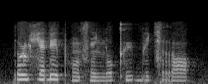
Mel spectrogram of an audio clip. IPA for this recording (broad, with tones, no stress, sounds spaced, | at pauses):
ɾ o˦ ɭ ç ɛ˦ ɗ e˦ pʰ õ˨ s ẽ˨ ɲ ɾ o˦ kʼ y˦ b e˦ c r ɔ˦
